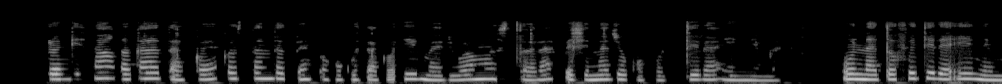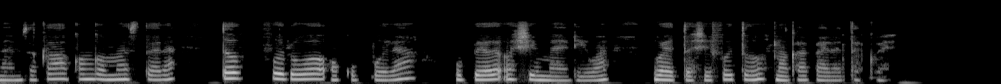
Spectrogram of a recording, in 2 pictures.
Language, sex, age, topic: Oshiwambo, female, 18-24, finance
